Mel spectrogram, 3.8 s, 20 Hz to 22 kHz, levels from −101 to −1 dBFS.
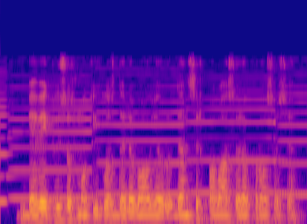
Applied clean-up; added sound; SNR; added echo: none; Bowed string instrument; 16 dB; reverberation time 0.2 s.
